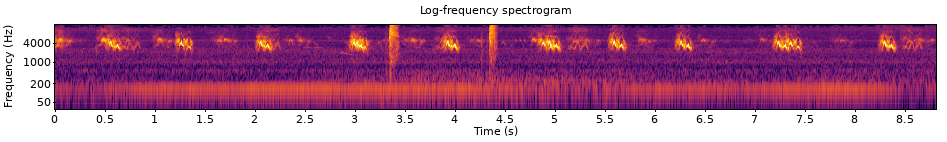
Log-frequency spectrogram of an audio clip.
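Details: From a nest camera in Charlo, Montana, a July 2018 morning: an osprey gives a steady series of short, high whistled chirps about once a second. Two sharp clicks and a constant low hum are also heard.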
